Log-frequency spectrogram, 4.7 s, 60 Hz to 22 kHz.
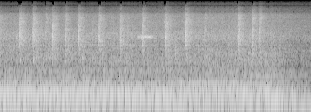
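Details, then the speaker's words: LS-swapped E36, blown after a hard spin while drifting, possible oil starvation: rough uneven V8 idle with a dull knocking thump under the exhaust; metal shavings on dipstick point to bearing damage, suspected rod knock. "you could i'm sure you could kind of hear the noises going on there from that video of you pulling in but doesn't sound good i'll be honest definitely sounds sort of like the top end but the fact that there's metal shavings on the dipstick it just kind of says uh says it all and says it's gonna be bearing related"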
